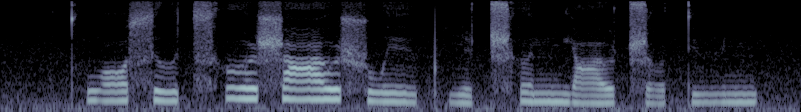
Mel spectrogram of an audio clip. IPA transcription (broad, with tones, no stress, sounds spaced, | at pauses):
t̪ʰ w ɔ˨˦ s ɹ̩˨˦ t͡sʰ ɤ˦ ʂ ɑ˦ ʊ̯ ʂ w e˥˨ ɪ̯ pʰ i˨˩ ʈ͡ʂʰ ə˦ n n̪ j ɑ˨˦ ʊ̯ ʈ͡ʂ ɤ˨˩ t̪ y˦ n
